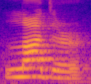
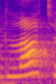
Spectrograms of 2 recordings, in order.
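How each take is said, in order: First: Ladder said for latter, t turned to d; American flap. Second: Latter with its t kept; unflapped t. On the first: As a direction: tap a d in ladder. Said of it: "راح يلفظوها". (لفظ ladder بدال مكان التاء) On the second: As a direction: say latter with a real t. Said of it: "ايش راح يلفظوها بالأمريكي". (لفظ latter بالتاء) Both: Shown as a demonstration.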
